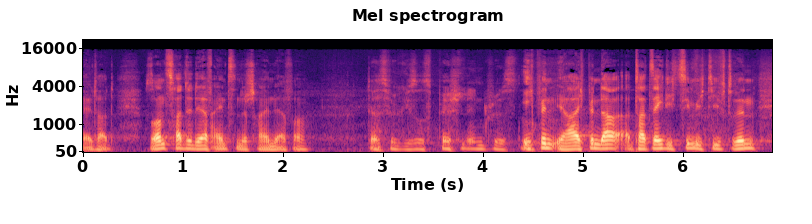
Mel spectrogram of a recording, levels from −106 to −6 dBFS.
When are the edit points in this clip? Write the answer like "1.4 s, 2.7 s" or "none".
1.3 s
